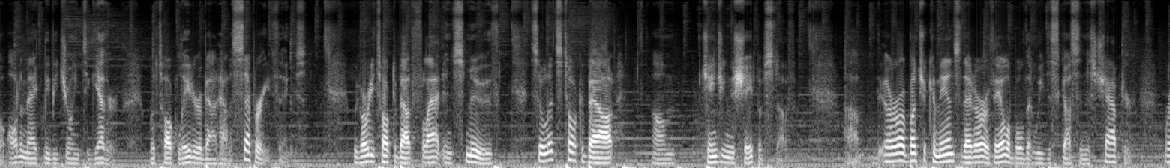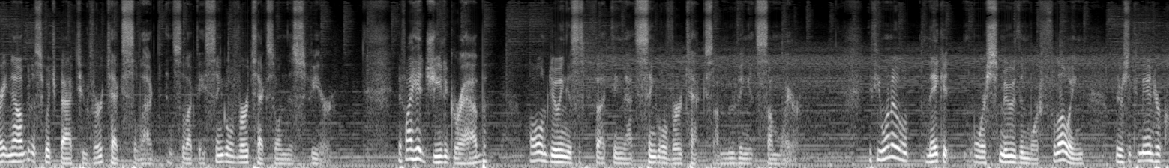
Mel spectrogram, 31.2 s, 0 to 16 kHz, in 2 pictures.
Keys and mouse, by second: 16.6-18.5 drag, 18.6 right click, 19.0-20.3 middle drag, 21.3 g.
